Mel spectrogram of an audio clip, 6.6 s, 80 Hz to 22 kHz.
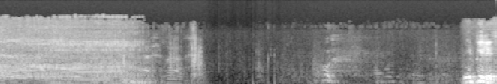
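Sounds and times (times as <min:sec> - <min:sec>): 
chainsaw with dull chain cutting through river ice: 0:00.0 - 0:02.1.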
